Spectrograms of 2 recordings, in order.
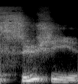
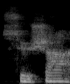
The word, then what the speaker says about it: sushi: I guess sushi is the same, right? Like you don't ever say sushis. Sushi or is it sushai? No, you don't say sushai.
